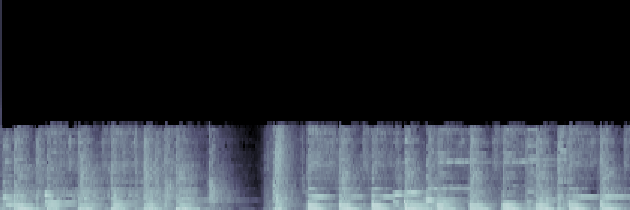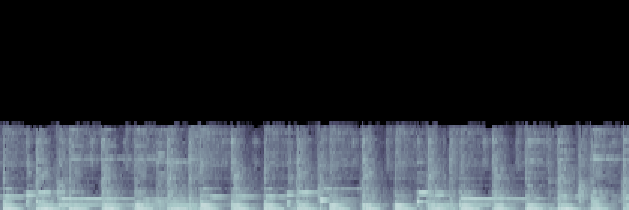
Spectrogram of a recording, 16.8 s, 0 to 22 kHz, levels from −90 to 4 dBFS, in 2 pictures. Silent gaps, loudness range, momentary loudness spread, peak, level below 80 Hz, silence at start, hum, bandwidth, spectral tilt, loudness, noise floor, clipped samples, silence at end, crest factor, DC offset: none; 3 LU; 4 LU; 0 dBFS; -22 dBFS; 0 s; none; 9.4 kHz; -4.5 dB/octave; -16 LUFS; -43 dBFS; under 0.1%; 0 s; 14 dB; under 0.1%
